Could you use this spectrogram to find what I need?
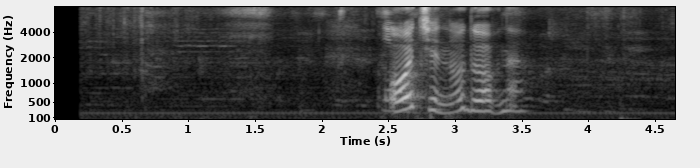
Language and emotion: Russian, positive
